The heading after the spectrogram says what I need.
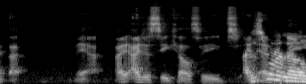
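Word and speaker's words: Kelce: the argument comes between travis kelsey or actually it's we've been saying it wrong this whole time guys travis kels and uh george kittle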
